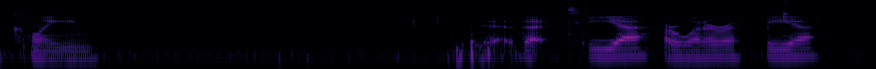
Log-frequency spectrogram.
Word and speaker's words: Thea: that Tia or whatever Thea it's t-h-e-a it's the a I think they pronounce it TF yeah I call it the a and it looks like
